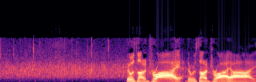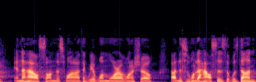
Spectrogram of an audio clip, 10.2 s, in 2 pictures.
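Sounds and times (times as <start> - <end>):
audience applause: 0.0 - 4.7
speech: 2.5 - 10.2.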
